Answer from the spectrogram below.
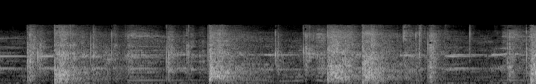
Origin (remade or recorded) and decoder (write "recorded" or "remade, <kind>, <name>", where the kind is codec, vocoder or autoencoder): remade, codec, SNAC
